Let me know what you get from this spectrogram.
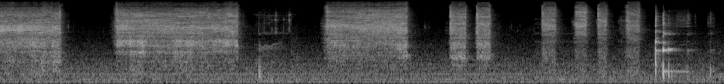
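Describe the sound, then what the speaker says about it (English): Brake cleaner sprayed onto wheel bearings from a 1959 Ford Fairlane 500: several hissing aerosol bursts, long at first and then shorter and choppier, with faint metallic clinks near the end. "Get some brake clean, spray them out"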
